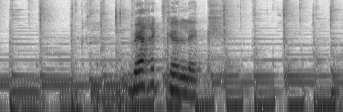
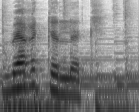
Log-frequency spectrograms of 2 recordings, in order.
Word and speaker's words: werkelijk: Đây là một từ nhấn trọng âm ở âm tiết đầu tiên, cho nên chữ e đầu tiên màu đỏ, nó là chữ e ngắn. Chữ e thứ hai ở âm tiết thứ hai màu xanh, nó là stomme e, cho nên mình phát âm là k.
